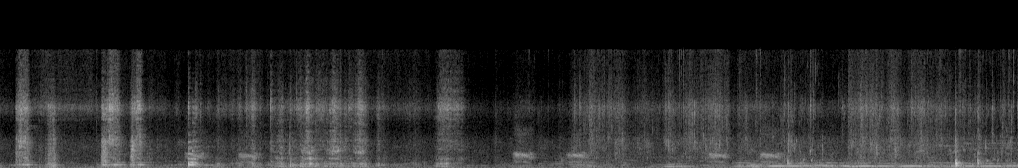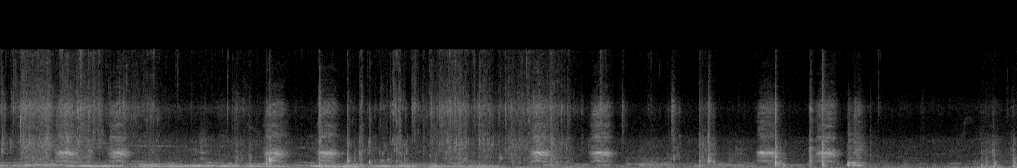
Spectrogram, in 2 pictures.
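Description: Stainless steel bowls and plates clinking and clattering as they are scrubbed and rinsed by hand, with water splashing and pouring. Crows caw now and then.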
